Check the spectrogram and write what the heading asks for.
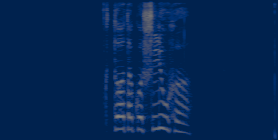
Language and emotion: Russian, angry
